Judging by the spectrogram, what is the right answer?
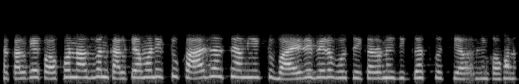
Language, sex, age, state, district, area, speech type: Bengali, female, 45-60, West Bengal, North 24 Parganas, rural, conversation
